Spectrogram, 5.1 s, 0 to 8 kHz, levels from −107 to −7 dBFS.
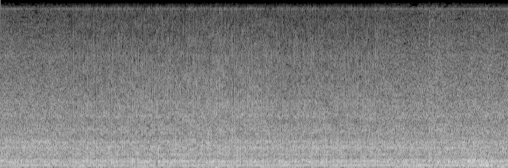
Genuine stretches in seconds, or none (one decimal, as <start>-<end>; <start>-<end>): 0.0-0.7; 3.8-5.1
